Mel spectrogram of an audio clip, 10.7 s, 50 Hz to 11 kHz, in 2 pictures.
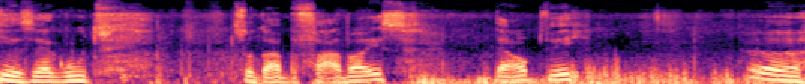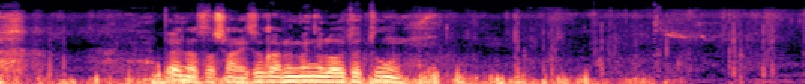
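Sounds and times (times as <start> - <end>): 
speech: 0.0 - 4.4, 5.0 - 5.6, 6.4 - 8.4
footsteps on an earth path covered with a thick layer of pine needles: 0.0 - 10.7.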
